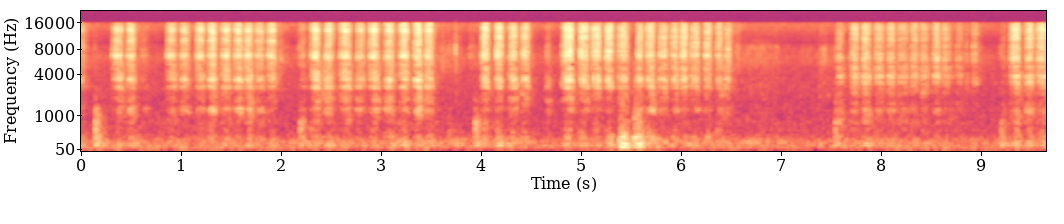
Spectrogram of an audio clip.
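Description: A green wooden colored pencil rubs in quick short strokes across a flat printed paper coloring sheet lying on a desk, while the other hand holds the sheet. The strokes make a bright, dry scratching rasp in rapid rhythmic bursts, separated by brief quieter pauses.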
